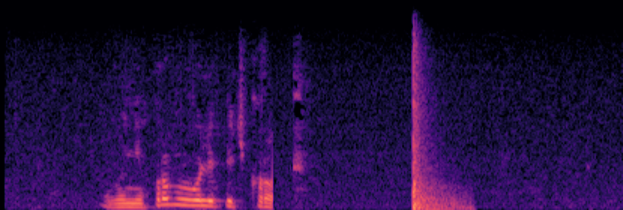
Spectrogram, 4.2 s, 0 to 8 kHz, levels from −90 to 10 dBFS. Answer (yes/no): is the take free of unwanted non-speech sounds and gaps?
no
